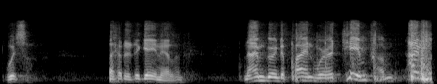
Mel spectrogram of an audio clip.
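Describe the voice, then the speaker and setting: Volatile, haunted old English colonel. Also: male voice, fairly high pitch, sing-song, a little fast, background noise. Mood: frantic. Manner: theatrical, volatile, self-important. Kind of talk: 1940s radio acting.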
